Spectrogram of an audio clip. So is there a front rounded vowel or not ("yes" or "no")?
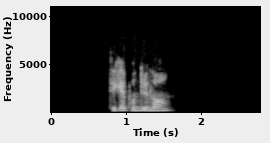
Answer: yes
